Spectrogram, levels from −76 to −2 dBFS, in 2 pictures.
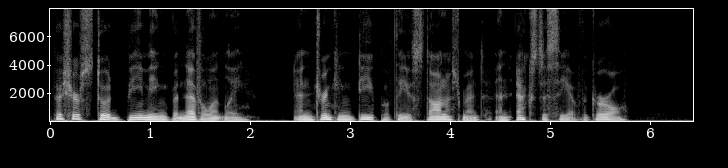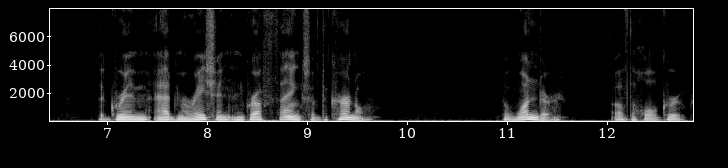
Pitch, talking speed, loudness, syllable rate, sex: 105 Hz, 140 wpm, -19 LUFS, 5.1 syllables/s, male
